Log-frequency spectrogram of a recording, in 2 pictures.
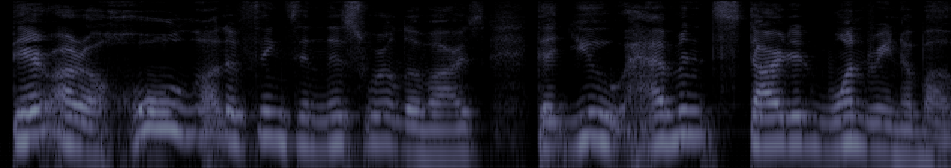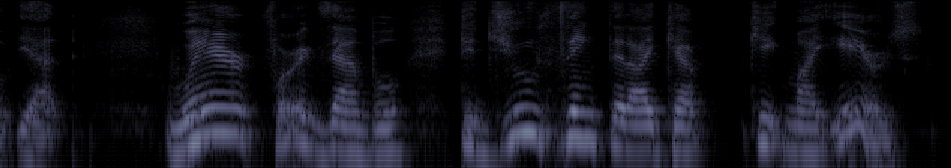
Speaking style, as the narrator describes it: the old green grasshopper said gently

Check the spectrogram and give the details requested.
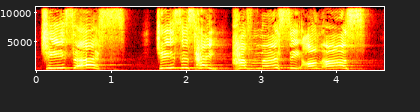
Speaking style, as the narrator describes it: They start shouting

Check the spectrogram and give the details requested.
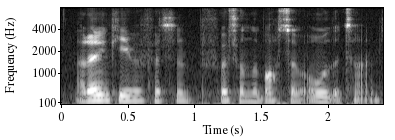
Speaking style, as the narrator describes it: said Roger

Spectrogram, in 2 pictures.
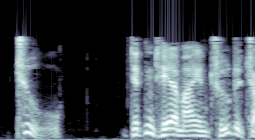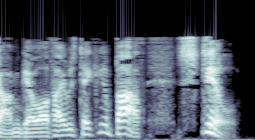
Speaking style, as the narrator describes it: he added sternly

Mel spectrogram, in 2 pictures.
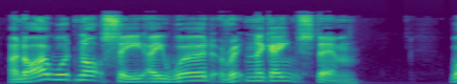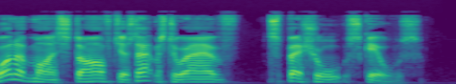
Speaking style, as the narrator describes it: said in a level tone

